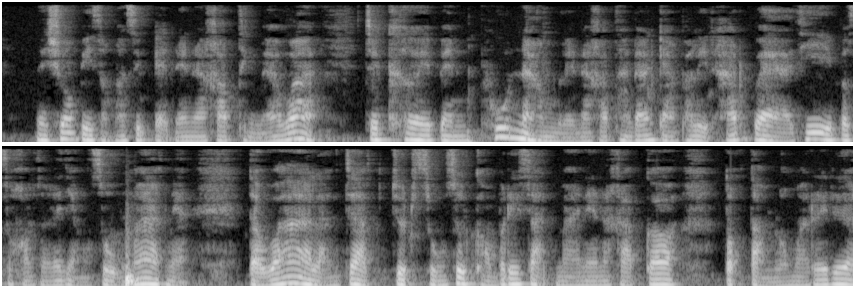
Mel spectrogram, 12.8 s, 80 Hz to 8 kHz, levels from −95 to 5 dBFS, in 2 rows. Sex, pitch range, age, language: male, 105-130 Hz, 20-39, Thai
